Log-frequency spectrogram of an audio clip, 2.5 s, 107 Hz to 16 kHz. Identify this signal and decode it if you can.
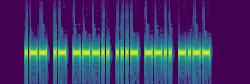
Morse code, heard as a keyed tone, about 51 wpm, 700 Hz. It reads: WA8VZY
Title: USA Call Signs - 6 Characters - Repeated 3x - 50wpm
